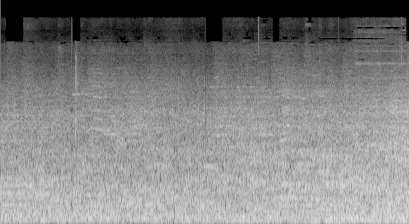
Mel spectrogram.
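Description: Steady background din of a casino floor, with crowd chatter and slot machines blended into one even hubbub.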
